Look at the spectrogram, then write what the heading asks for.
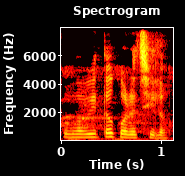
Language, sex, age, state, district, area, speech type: Bengali, female, 18-30, West Bengal, Uttar Dinajpur, urban, spontaneous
